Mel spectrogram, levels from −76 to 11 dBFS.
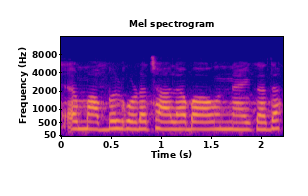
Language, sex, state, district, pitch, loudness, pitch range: Telugu, female, Telangana, Nalgonda, 270 Hz, -12 LUFS, 265-275 Hz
